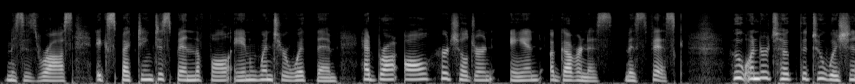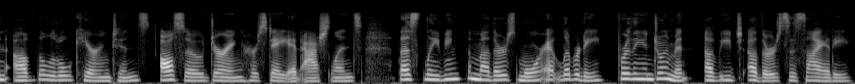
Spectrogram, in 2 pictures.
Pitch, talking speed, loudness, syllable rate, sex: 195 Hz, 170 wpm, -20 LUFS, 4.9 syllables/s, female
